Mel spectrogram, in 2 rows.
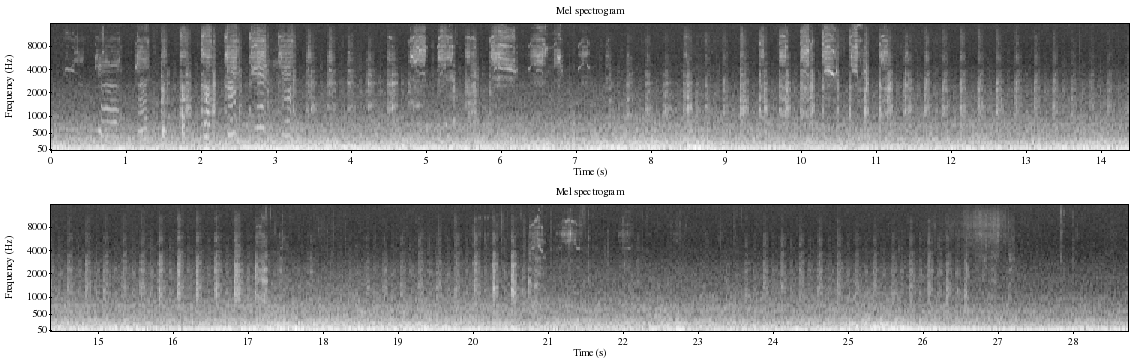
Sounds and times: dog 0.0 - 27.4

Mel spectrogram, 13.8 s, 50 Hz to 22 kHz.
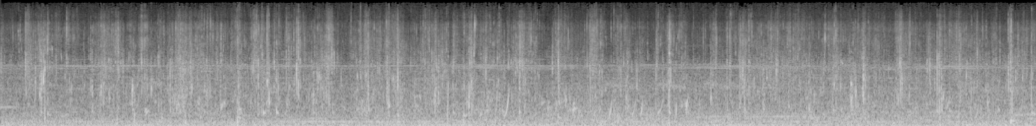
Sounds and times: lapping waves 0.0 - 13.8

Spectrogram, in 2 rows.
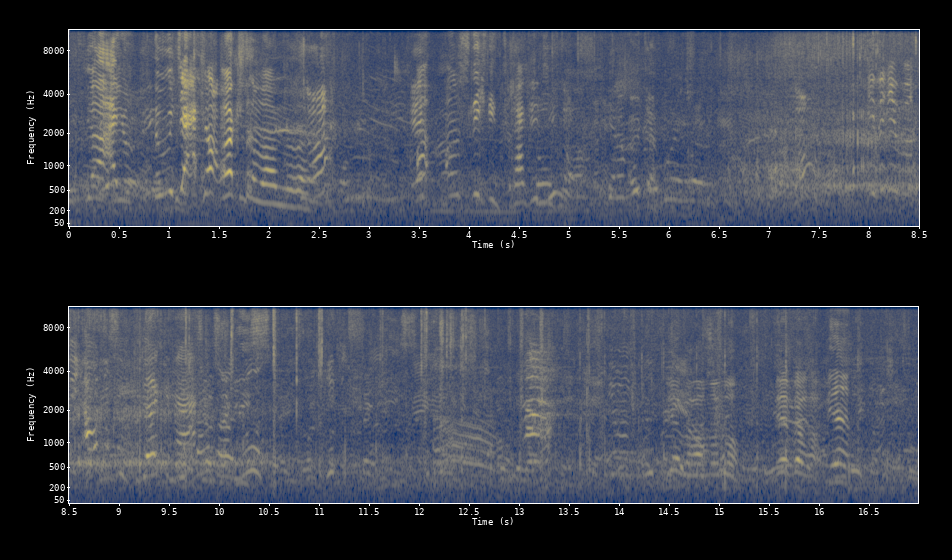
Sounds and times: Children playing with bubbles 6.4 - 11.4

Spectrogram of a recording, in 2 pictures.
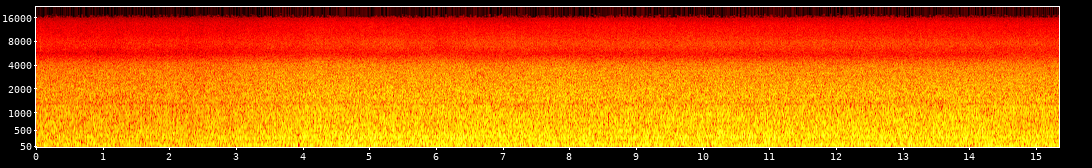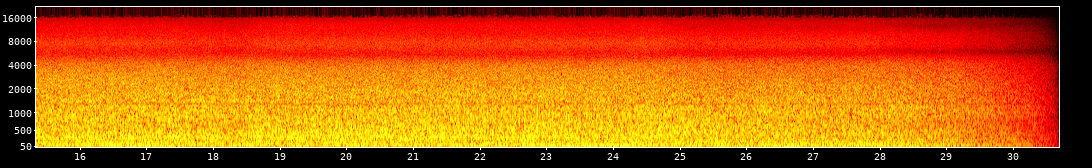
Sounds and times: Water floating down an artifical concrete halfpipe 0.0 - 30.4

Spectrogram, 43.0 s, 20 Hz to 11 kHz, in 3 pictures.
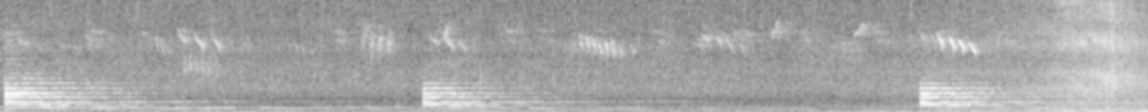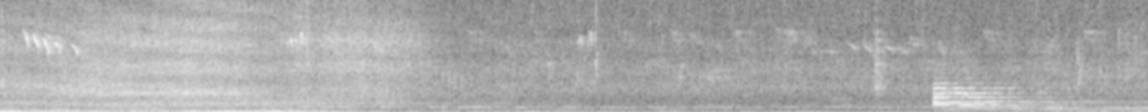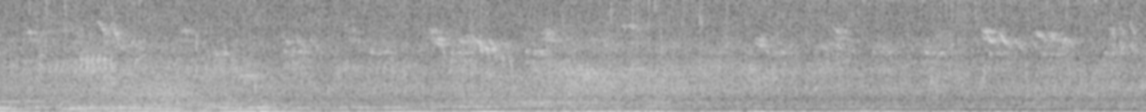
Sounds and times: Bells ringing 0.0 - 15.0
rains 0.0 - 43.0
Bells ringing 25.3 - 30.6

